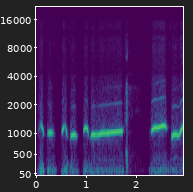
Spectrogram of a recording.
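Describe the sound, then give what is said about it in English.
A person whistles a clear, steady tone: a few short notes, then a long held note, a brief silence, and two more notes, with faint breath noise underneath. “Can you whistle?”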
